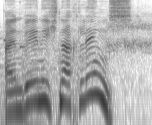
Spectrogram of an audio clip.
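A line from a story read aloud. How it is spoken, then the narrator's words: Calling out. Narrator (German): rief Angerloh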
